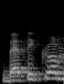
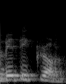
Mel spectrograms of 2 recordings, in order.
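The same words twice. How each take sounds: First: ব্যতিক্রম with an open "bæ"; open first vowel. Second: ব্যতিক্রম with a narrow "be"; closed first vowel. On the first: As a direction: say "bæ-tikrom" for ব্যতিক্রম. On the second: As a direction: say "be-tikrom" for ব্যতিক্রম. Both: Shown as a demonstration. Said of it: "সংবৃত উচ্চারণ না বিবৃত".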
